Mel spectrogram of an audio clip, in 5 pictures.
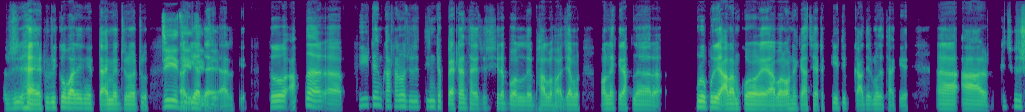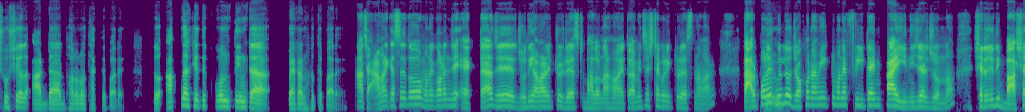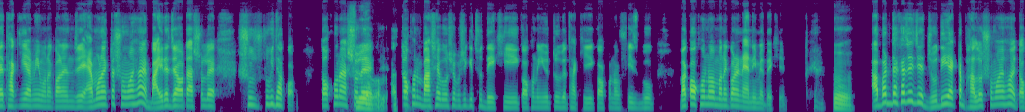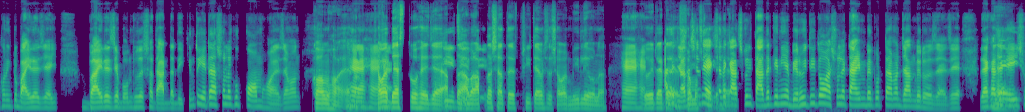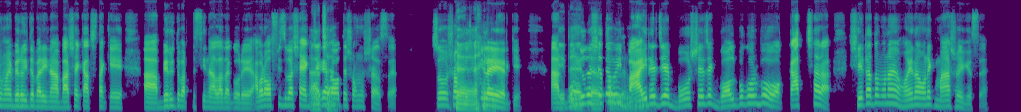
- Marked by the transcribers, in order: in English: "recovering"; "সোশ্যাল" said as "সোশিয়াল"; tapping; in English: "anime"; laughing while speaking: "হ্যাঁ, হ্যাঁ"
- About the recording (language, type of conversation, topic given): Bengali, podcast, তুমি ফ্রি সময় সবচেয়ে ভালো কীভাবে কাটাও?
